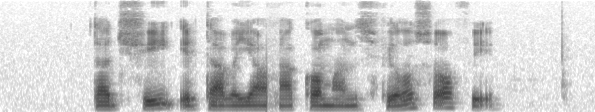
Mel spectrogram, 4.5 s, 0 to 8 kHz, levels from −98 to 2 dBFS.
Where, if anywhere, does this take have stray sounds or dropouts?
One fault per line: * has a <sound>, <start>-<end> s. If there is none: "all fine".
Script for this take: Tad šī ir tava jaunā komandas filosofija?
* has a dropout, 2.0-2.1 s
